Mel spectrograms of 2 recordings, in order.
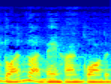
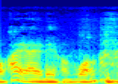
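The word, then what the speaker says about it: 暧暧内含光: 有一个叫容易被念成“ 暖暖内含光” 的电影，叫《爱爱内含光》。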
